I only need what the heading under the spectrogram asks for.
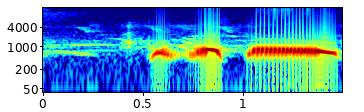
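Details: Spotted dove decoy calling to lure wild doves: a brief low coo, a rising second note, then a long level, slightly throbbing hoot.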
